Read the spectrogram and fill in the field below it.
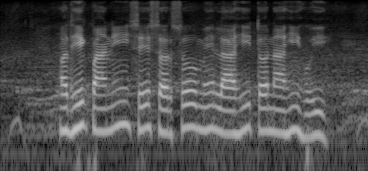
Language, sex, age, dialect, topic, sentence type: Bhojpuri, male, 25-30, Western, agriculture, question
